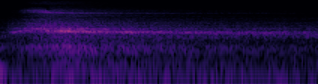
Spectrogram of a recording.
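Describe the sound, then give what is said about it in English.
A long, audible exhale pushed out through the mouth during a guided relaxation exercise, releasing squeezed-up shoulders; a single steady breath of airy noise that fades gradually. “Make some noise with the breath out. Inhale, squeeze your shoulders up high. Big exhale, let it go.”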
